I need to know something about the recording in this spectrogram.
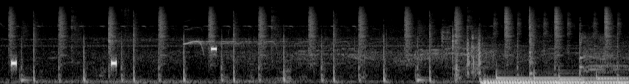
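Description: Exercise-timer countdown beeps over background music with a steady beat: two short beeps a second apart, then a higher beep a second later marking the start. Near the end the music comes in much louder, with a heavy bass.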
